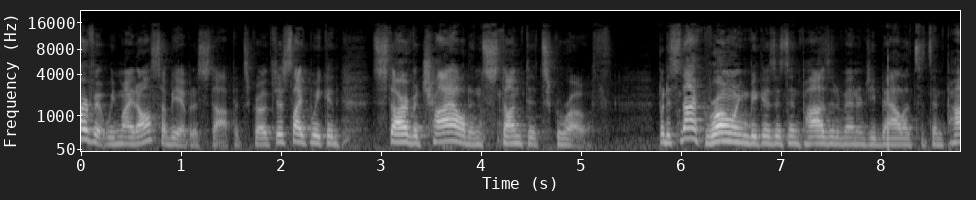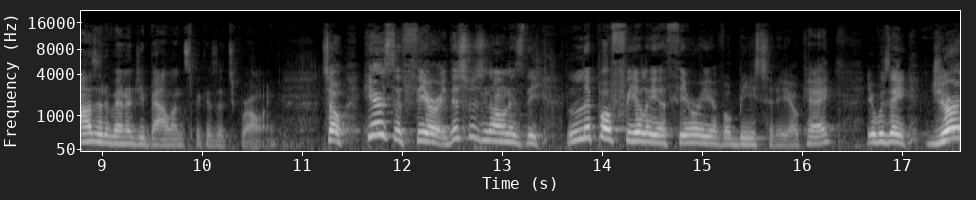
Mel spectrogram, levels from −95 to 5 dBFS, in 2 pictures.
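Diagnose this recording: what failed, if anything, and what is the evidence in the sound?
A single loud pop at 8.08 to 8.10 s points to the analogue wiring stage, most likely a plug, switch or static discharge injecting a sudden voltage step that the downstream circuitry shaped into a brief pulse. It rises around 10 dB above the surrounding audio, and the sound continues underneath. On the waveform it appears as a narrow spike standing clear of the envelope. On a spectrogram it shows as a thin vertical broadband stripe.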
